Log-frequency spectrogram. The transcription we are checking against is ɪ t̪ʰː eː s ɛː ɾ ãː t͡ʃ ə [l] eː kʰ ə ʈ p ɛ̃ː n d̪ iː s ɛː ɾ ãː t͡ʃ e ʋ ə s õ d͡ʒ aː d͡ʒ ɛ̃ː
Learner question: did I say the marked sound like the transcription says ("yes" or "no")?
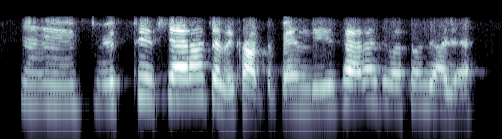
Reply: yes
